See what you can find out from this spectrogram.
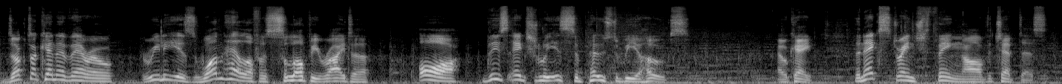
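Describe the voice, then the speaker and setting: A young man in his twenties with a German accent, earnestly talking through a game theory from his bedroom, with a few filler pauses. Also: on the high side, lively intonation, a bit bright, faint music behind. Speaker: YouTuber. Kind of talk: game theory video commentary. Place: small bedroom with shelves, indoors.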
